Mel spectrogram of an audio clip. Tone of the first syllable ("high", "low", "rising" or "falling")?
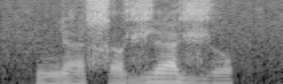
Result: low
